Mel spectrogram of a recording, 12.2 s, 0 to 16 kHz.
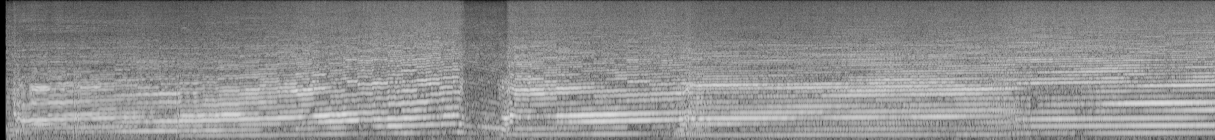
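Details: Zündapp KS50 two-stroke on a dyno: screaming revs climbing to about 13,000 rpm, a sudden choke and drop at about five seconds, then it catches again. Piston seizure.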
